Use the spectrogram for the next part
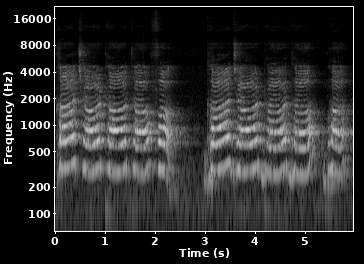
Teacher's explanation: वो व्यंजन आ जाएंगे जिनका उच्चारण करते समय वायु जो है हमारे मुख से अधिक निकलती है, ज्यादा निकलती है, तो वो महाप्राण ध्वनियां कहलाती हैं।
